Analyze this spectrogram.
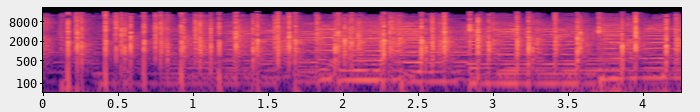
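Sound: studio audience applause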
